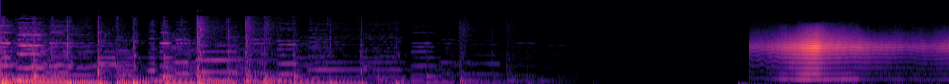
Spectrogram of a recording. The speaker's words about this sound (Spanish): El mosquito que transmite el dengue vive en el agua clara, que parece limpia, y se junta en las gomas,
